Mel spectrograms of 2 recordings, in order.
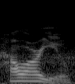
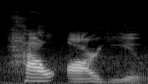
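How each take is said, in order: First: Sincere. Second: Loud, slow, drawn-out how are you; "How" stretched slow and loud as a big friendly hello; bright greeting. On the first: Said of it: "No, seriously". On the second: Asking a stranger "How" loud and slow, friendly. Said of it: "I'm like, "No". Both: Retold or imitated.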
